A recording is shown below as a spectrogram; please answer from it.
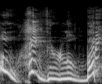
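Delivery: very high, loud cartoon voice. During a game, a player is told to do the voice: Mickey Mouse voice. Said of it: "Do the voice".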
